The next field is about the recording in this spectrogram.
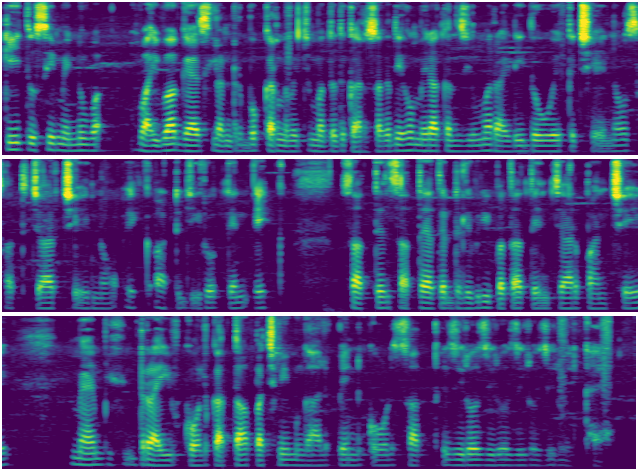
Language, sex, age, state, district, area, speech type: Punjabi, male, 45-60, Punjab, Barnala, rural, read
